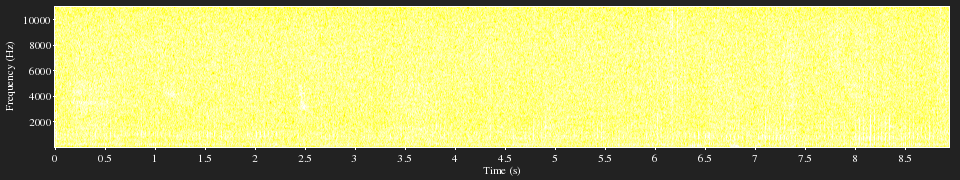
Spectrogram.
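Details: Kitten Sonny purring for the camera indoors, a loud motor-like purr: steady low rumbling pulses running throughout without a break, with faint rustling near the end.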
